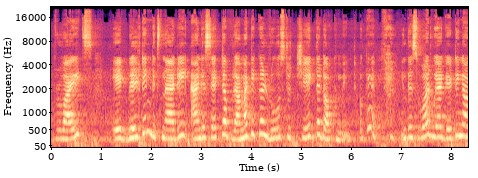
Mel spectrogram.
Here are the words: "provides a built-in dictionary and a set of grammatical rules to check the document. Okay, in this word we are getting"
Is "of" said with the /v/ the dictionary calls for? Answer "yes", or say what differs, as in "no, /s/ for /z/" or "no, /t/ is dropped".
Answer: no, /p/ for /v/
